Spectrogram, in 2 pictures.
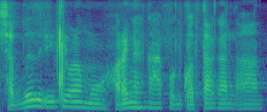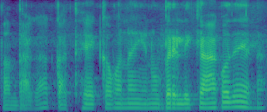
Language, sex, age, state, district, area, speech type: Kannada, male, 30-45, Karnataka, Dharwad, urban, spontaneous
